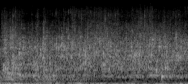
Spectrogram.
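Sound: toilet flushing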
